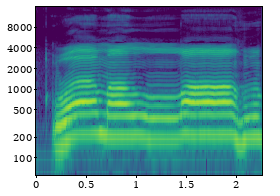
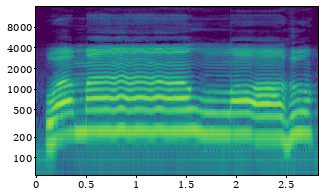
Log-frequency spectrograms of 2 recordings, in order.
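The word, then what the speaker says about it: وَاللّٰهُ: mad asli seperti itu wallahu bacanya seperti itu ya Bukan dibaca panjang wahu itu salah yang betul wamallahu langsung ke Allahu lafzul jalalahnya lafzul jalalah ini kalau ada di tengah pasti panjangnya Hanya dua ketukan ada tanda berdiri ini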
